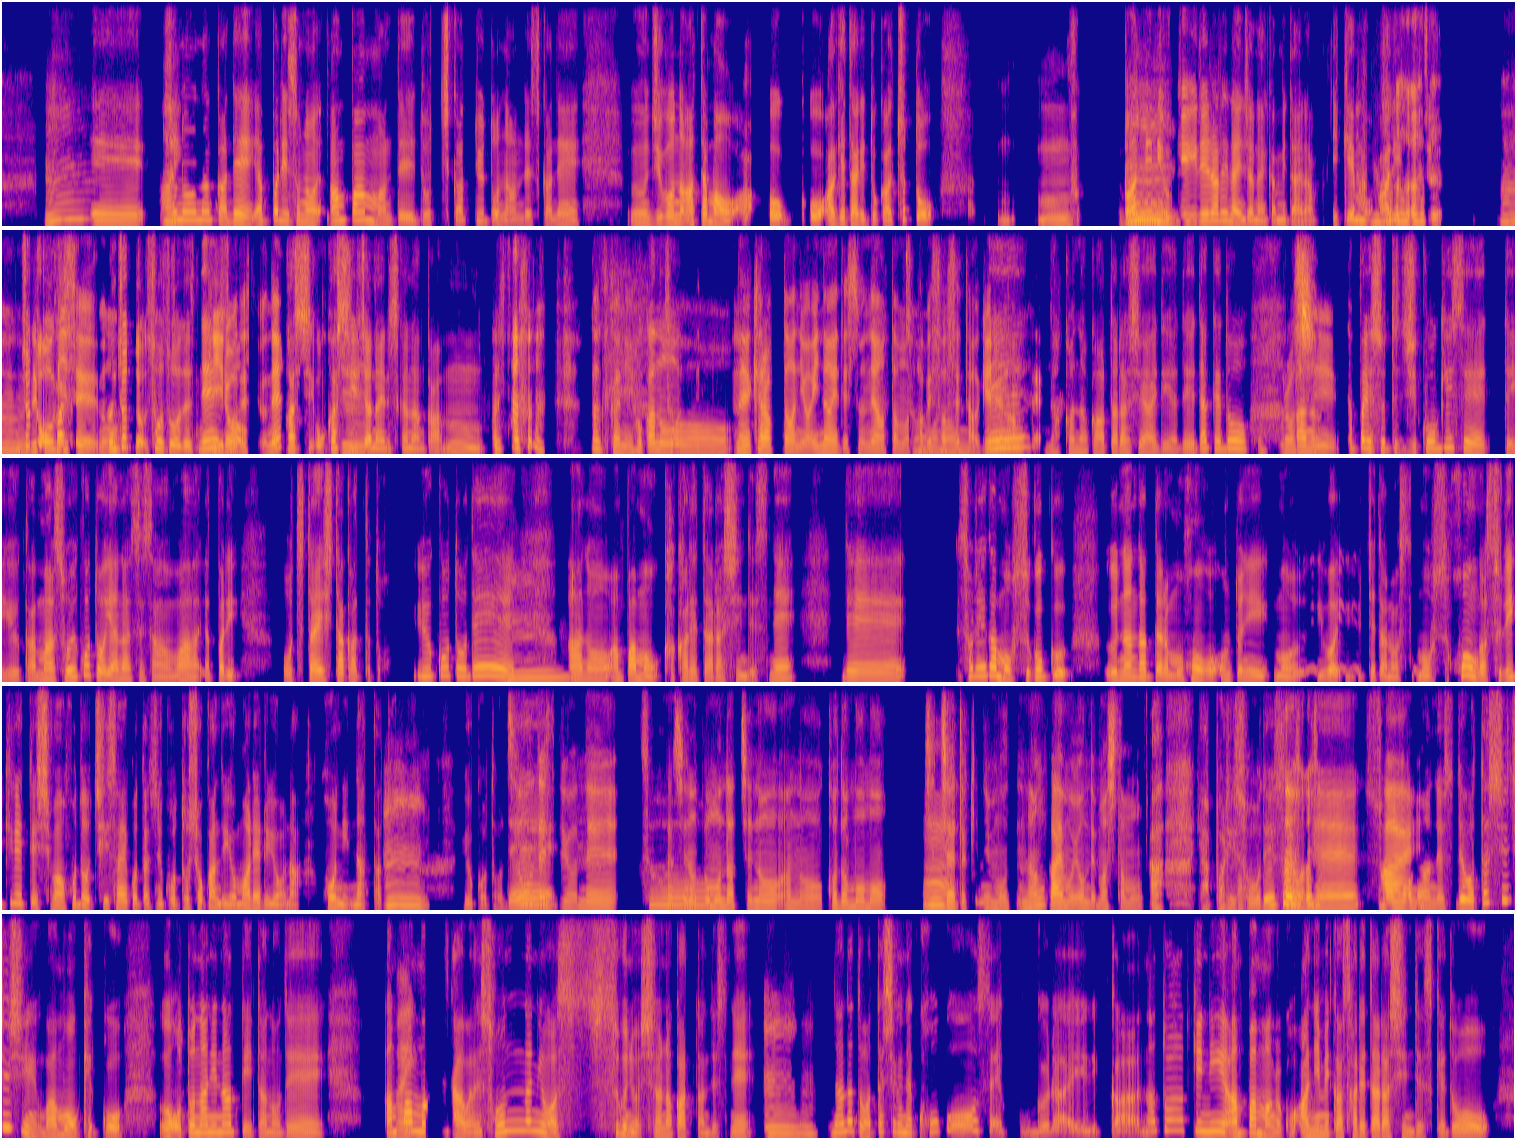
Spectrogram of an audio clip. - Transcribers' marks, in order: laugh; laugh; laugh
- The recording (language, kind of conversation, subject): Japanese, podcast, 魅力的な悪役はどのように作られると思いますか？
